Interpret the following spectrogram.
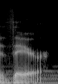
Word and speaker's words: they're: There, and there. 3 words, exactly the same sound.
